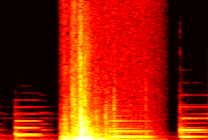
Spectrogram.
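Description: A single loud thunk with a short rushing tail as a miniature toy refrigerator door is pulled open, over soft piano music.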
